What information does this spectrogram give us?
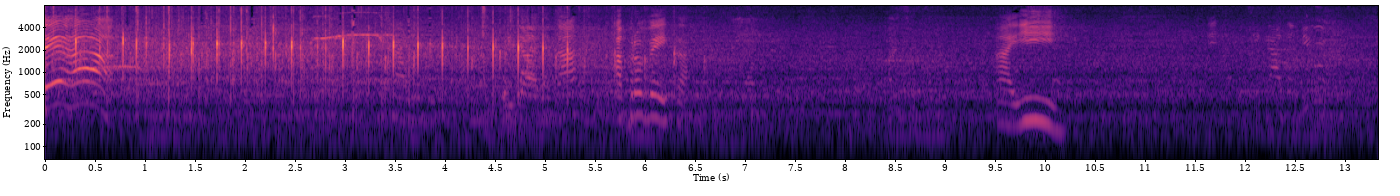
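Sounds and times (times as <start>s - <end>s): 
audience applause: 0.2s - 6.3s
speech: 5.9s - 6.6s, 9.6s - 10.3s.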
